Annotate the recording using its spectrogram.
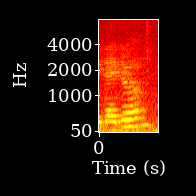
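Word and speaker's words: Desdunes: godmother lived in the same block as many de doom and that's spelled d-e-s-d-u-n -es although you'll find it spelled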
